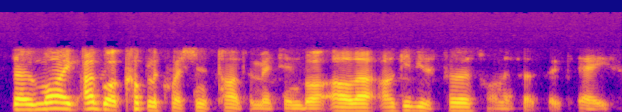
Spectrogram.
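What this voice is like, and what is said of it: Speaks with a noticeable regional accent. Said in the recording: “My accent probably threw it off.”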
